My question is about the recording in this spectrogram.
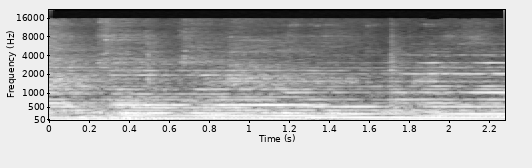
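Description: Church organ playing a hymn in sustained chords, with the harmony shifting early on and settling into new held chords near the end.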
